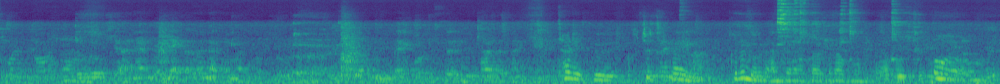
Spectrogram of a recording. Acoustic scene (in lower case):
crowded indoor space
